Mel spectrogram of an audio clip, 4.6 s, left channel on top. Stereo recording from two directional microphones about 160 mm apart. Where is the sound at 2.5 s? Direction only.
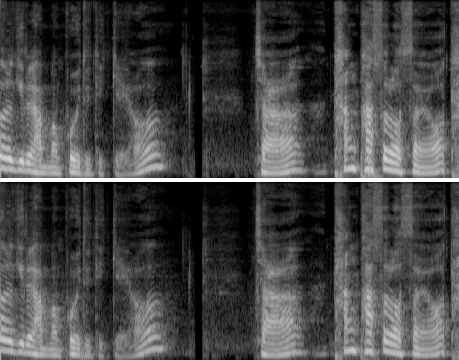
20° left (ahead or behind).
